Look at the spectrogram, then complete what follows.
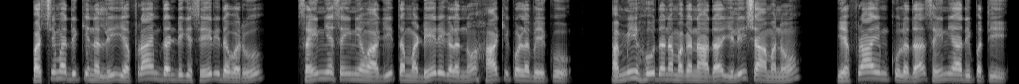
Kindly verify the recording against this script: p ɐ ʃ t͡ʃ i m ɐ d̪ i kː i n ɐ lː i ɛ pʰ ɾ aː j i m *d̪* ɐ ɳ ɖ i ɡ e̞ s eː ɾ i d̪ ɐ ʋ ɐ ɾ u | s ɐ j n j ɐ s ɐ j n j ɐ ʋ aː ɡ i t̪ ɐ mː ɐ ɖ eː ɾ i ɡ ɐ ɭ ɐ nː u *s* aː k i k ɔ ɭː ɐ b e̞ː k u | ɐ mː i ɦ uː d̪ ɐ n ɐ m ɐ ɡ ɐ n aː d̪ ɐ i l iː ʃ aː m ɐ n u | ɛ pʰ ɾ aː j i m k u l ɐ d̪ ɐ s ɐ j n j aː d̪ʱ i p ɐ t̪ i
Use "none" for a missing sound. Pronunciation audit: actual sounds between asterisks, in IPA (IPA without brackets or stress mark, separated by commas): d̪, h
